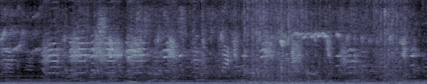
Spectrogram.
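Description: Male zebra finch shifting and hopping about in its nest, its wings fluttering and its feet rustling the paper-towel lining and dry grass, in two scratchy spells, with a brief thin high note in the middle of the second.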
